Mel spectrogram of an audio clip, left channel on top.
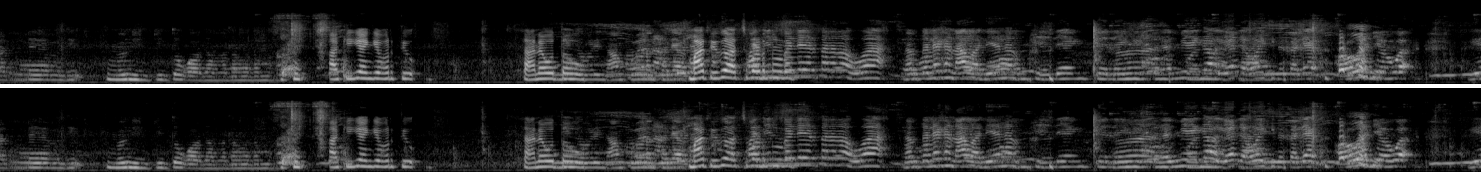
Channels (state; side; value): normal; both; correlation 0.77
